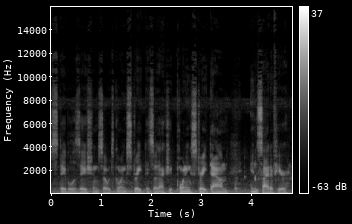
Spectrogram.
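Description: A man's very deep, low voice at a moderate pace with fairly even intonation, over noticeable background noise. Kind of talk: tutorial. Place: home room. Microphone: phone near.

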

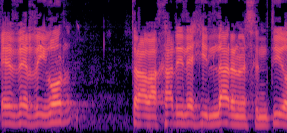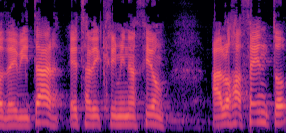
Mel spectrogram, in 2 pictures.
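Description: In an Andalusian accent, a man speaks with a bright, sharp tone and fairly even intonation. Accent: southern Spanish (Andalusian). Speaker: member of parliament. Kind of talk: parliamentary speech. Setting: parliamentary committee. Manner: formal. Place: meeting room. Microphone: podium.

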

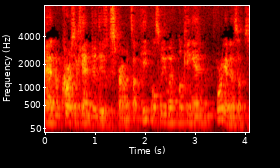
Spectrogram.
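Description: A man with a fairly high pitch talks at a fairly quick pace, with ordinary pitch variation. Light background noise and audible room echo are present. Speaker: biology professor. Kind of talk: lecture. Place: classroom. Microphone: camera far.

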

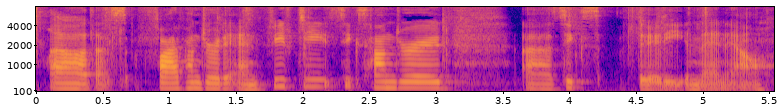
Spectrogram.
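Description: This woman has an Australian accent. She speaks at a very slow pace. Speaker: budgeting vlogger, stay-at-home mum. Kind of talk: casual vlog monologue. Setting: home recording. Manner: chatty, rambling with many fillers. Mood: relaxed, chatty.

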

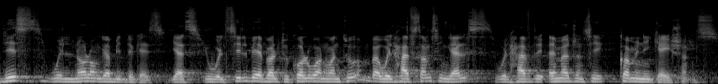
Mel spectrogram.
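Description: Speaking with a French accent, a man moves at a fairly quick pace with hardly any pauses and fairly even intonation. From France (Nice); France. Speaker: public affairs manager presenting policy; conference presenter. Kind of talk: conference presentation. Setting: conference plenary room with audience. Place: hall.

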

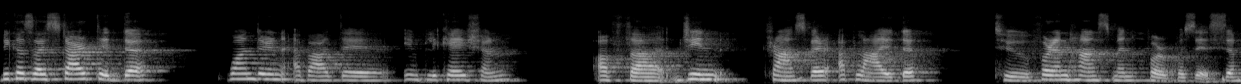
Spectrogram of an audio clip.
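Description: A woman speaks at a very slow pace with fairly even intonation and a medium pitch. Audible room echo surrounds her voice. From Italy. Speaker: bioethicist. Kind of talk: Q&A discussion; lecture. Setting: pre-recorded video.

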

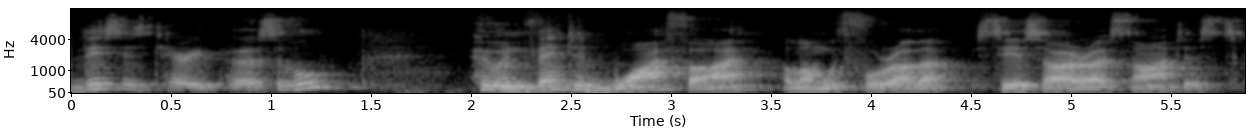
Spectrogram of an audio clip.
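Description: A man speaks with an Australian accent at a moderate pace, his fairly high pitch making very wide swings. Audible room echo surrounds the voice. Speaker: science communicator and event MC; event MC. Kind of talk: live presentation with demonstrations. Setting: stage with audience. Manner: animated. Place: hall.

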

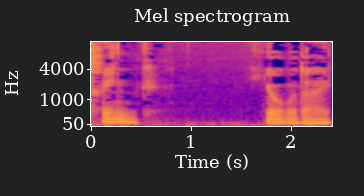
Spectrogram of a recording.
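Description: A man speaks very slowly in a put-on character voice, low-pitched with a dark, mellow tone. There is vocal fry and a husky, rough edge, with little pitch movement.

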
